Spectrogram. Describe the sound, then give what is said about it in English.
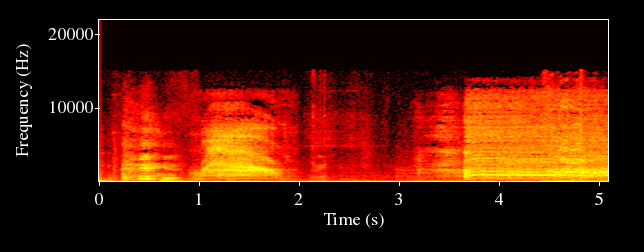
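A cat lets out two long, loud, wailing yowls, separated by a brief pause, the second cry stretching drawn-out to the end with a strained, caterwauling tone. “Oh, there's a third cat.”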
